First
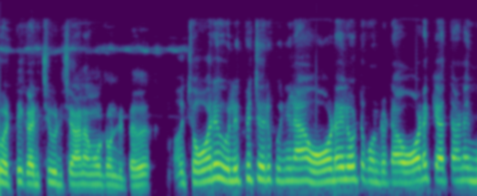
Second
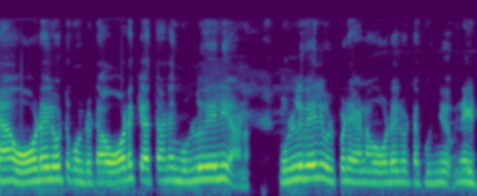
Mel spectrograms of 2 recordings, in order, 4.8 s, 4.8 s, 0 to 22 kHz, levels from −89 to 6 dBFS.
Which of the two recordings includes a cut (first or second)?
first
